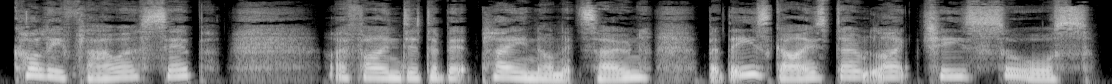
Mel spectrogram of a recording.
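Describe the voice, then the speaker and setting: A friendly, easygoing woman, a welcoming mother as a female narrator reads her in an audiobook. Her pitch is lively, with some creak, in a close, dry recording. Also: normal speed, no echo. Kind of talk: audiobook character dialogue.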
